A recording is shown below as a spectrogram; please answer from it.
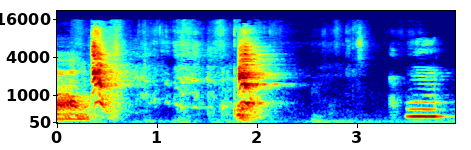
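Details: A tiny Papillon standing up to a much bigger Belgian Malinois and cornering it: two sharp, high barks about 1.5 seconds apart, then a short tonal whine near the end, with faint voices in the background.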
